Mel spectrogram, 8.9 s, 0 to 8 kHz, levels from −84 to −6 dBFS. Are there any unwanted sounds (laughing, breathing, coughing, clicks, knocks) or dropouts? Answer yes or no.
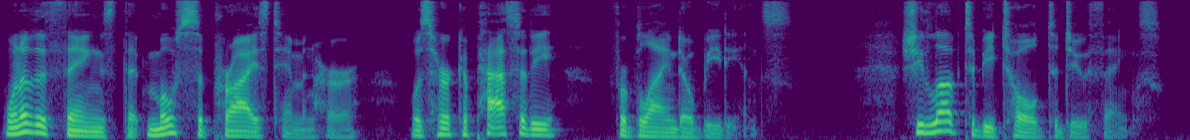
no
